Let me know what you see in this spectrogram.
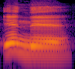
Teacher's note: А нужно говорить «энне», потому что вот, смотрите, редуцированный гласный.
